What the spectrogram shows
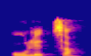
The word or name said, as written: ulitca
